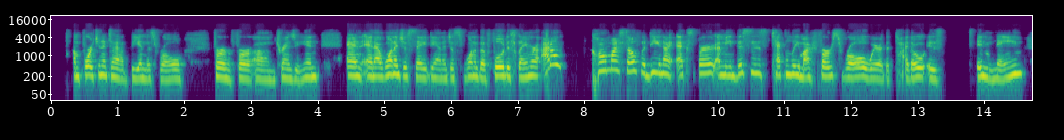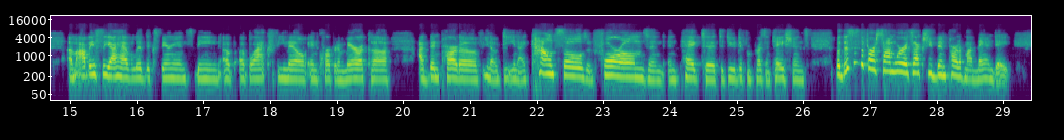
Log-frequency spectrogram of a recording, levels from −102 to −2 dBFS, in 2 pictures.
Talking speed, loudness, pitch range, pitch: 190 wpm, -20 LUFS, 170-225 Hz, 190 Hz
